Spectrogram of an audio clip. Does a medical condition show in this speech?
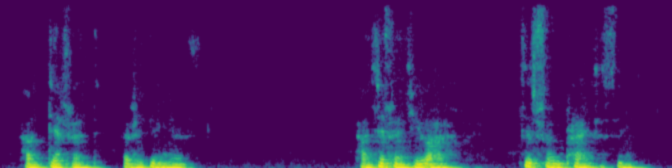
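Yes: Parkinson's.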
